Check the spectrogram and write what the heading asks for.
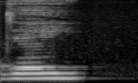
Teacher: حرف لین کو بغیر کھینچے بغیر جھٹکا دیے نرمی سے معروف پڑھیں گے اور زبر کو منہ کھول کے ادا کریں گے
